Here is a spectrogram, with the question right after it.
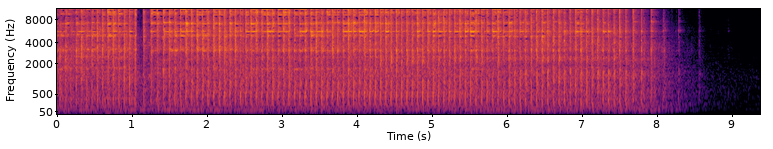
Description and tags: Sound FX - Jackhammer
Mono jackhammer. Close. Natural end. Recorded in the Upper West Side of NY City with a Sennheiser 416.
close, natural-end, field-recording, jackhammer, environmental-sounds-research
